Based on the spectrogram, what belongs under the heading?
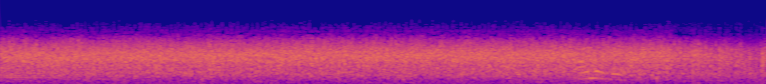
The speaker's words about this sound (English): He was in the center, has to wend his way out to the aisle, up the center stage, and now up to Shirley Temple and greeted by tremendous applause.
